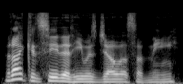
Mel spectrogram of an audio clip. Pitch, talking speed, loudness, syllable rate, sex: 135 Hz, 325 wpm, -17 LUFS, 6.4 syllables/s, male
